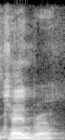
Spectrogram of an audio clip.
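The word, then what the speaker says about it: Canberra: no look I've I've heard all sorts of pronunciations but but it is canra canra okay very good well that I am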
